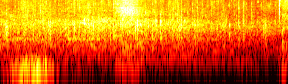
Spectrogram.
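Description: Congregation applauding faintly, the clapping easing off toward the end. A short low thump comes just after the start.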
